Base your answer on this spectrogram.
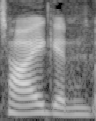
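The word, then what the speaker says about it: Teigen: So just if anyone doesn't know, Chrissy has said in an interview that actually her name is pronounced Tygan, but people have been pronouncing it Tegan for so long. She's just going with it.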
